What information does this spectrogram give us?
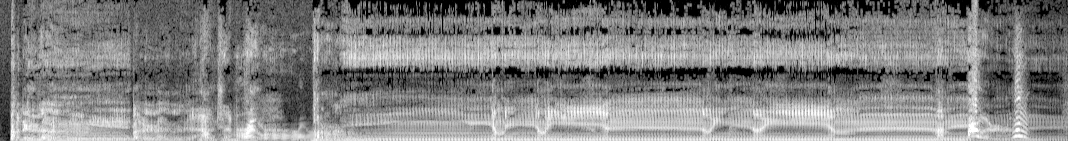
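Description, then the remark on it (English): A voice imitates a didgeridoo, holding a deep, buzzing, steady drone for about ten seconds, with wobbling overtones and brief whooping rises and yelps on top. It is fairly loud, with no words. “You sound like a didgeridoo.”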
